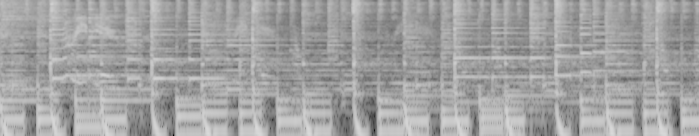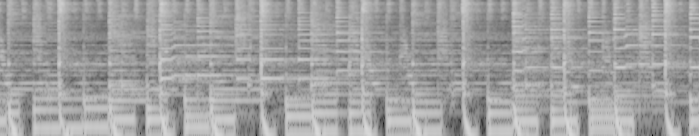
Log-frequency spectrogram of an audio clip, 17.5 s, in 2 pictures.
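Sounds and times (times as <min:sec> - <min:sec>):
rhythm loop: 0:00.0 - 0:17.4.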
